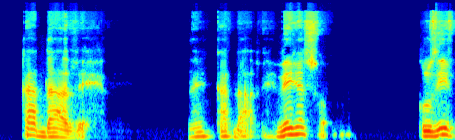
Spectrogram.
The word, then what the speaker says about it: cadáver: Cadáver. Qual é a sílaba tônica de cadáver? Cadáver. Tá aqui, ó. Show de bola. Última, penúltima ou antepenúltima? Penúltima, professor.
